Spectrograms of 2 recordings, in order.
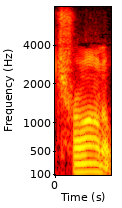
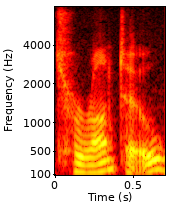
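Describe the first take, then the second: First: It starts with a ch sound, second T dropped. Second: The second T is clearly pronounced. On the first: "with a C H and no and no second T" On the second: "it's correctly pronounced Toronto"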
